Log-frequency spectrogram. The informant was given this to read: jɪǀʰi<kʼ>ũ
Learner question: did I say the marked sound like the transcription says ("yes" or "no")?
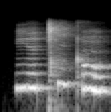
yes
